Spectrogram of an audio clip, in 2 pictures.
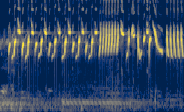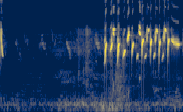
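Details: European goldfinch singing a rapid series of tinkling two-part notes, then harsh buzzy rattles, a brief silence, and the twittering series resuming; faint low purring sounds beneath.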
